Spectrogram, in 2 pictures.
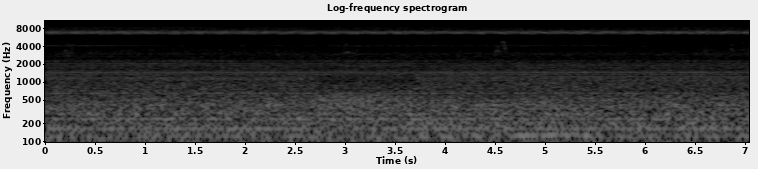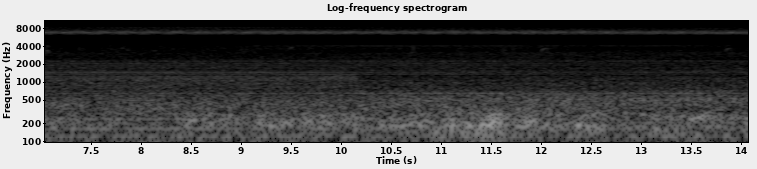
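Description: Steady high-pitched chirring of insects, with the low rumble of a Boeing 787-10 jet airliner passing high overhead building up in the second half.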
